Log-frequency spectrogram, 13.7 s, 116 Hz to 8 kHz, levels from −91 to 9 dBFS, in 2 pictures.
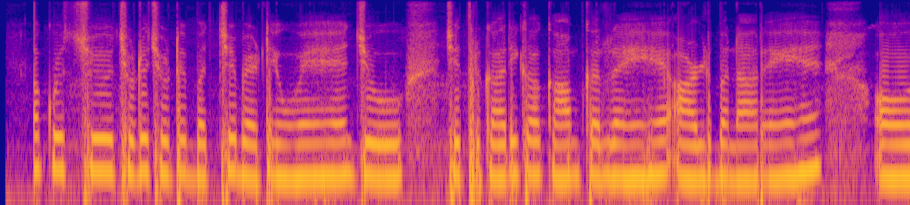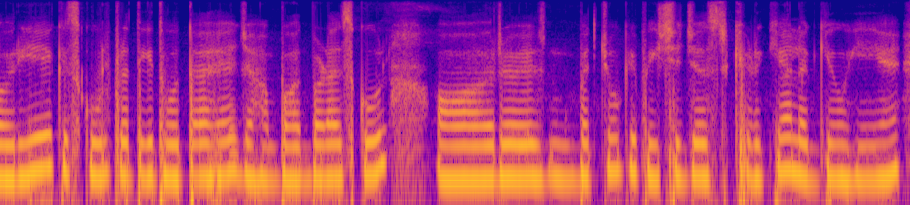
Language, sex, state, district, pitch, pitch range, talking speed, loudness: Bhojpuri, female, Bihar, Saran, 210 Hz, 205-220 Hz, 170 wpm, -13 LUFS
